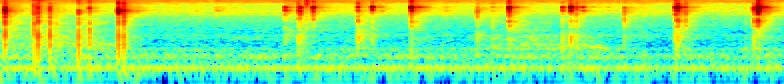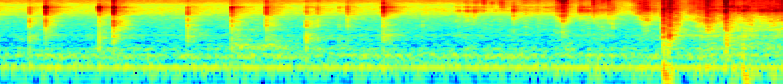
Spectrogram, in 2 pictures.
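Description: Long nails tap and scratch a small, solid palo santo wood stick held between the fingers. The result is a quiet, irregular run of sharp, bright clicks that die away almost instantly, with soft scratchy rustling between them over a steady low hum.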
